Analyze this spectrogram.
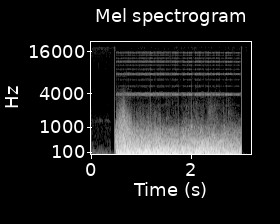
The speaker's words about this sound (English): A second explosion.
